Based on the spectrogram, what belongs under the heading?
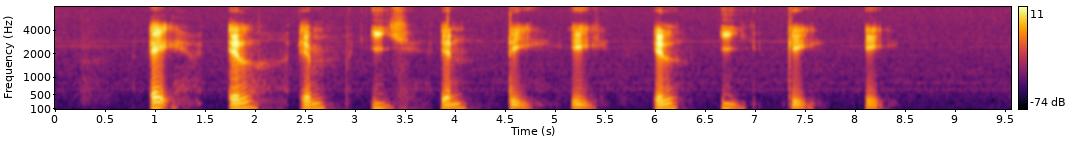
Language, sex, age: Danish, male, 25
